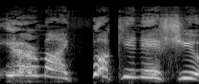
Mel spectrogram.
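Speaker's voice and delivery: man screaming, very high and drawn out. Retelling a neighbors' argument overheard from next door: imitating a man yelling. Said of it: "what the man yelling was saying".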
